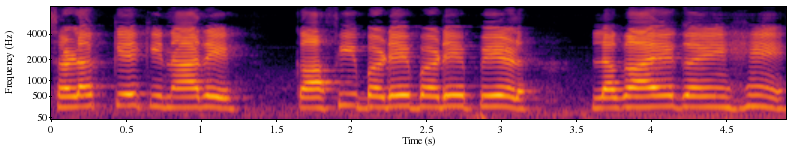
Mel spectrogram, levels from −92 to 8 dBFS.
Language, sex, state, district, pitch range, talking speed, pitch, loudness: Hindi, male, Madhya Pradesh, Bhopal, 245-265 Hz, 120 wpm, 255 Hz, -15 LUFS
